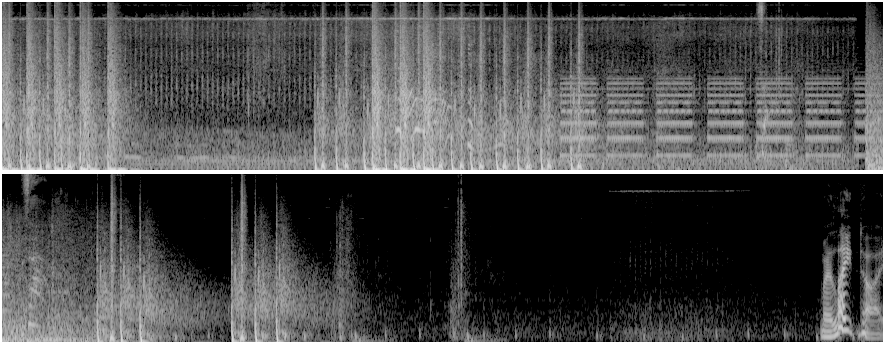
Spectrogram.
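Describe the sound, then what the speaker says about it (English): Rapid gunfire from a video game demo set in a big city, with police being shot at, sharp repeated bursts and rattling volleys, dense at first then thinning into scattered shots, with people talking over it. "So I've learned in this game you just shoot the police."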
